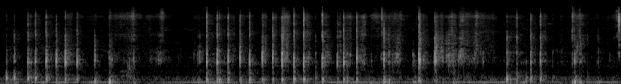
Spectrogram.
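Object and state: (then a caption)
Cardboard cling film box. A long, narrow printed cardboard box holding a roll of cling film is held horizontally while fingernails scratch and tap along its surface. The result is a rapid series of short, dry, bright clicks and scratches that stop almost instantly, over a faint steady low hum.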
